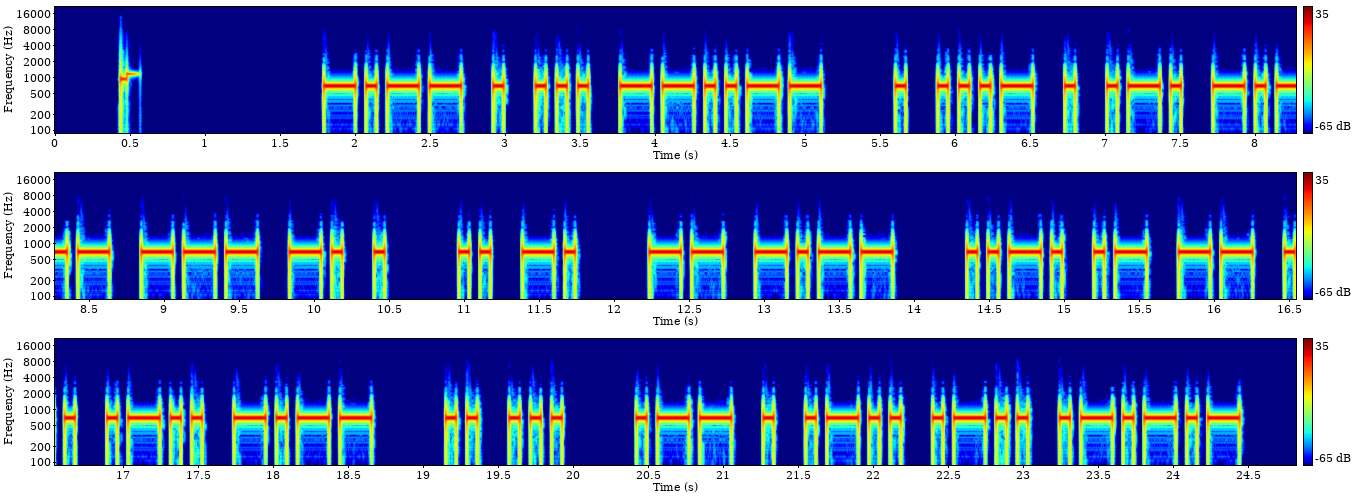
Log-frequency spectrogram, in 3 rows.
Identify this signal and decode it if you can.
Morse code, heard as a keyed tone, about 17 wpm, 700 Hz. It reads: YES, EVERYONE IN MY FAMILY IS WELL.
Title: Sentences from Top 800 Words 17wpm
